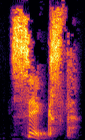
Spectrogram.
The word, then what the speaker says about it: sixth: fifth floor don't you sixth sixth sixth so sixth refers to the number six of something this is a really good word to practice some pronunciation slow down that sixth that middle part there the sixth book from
